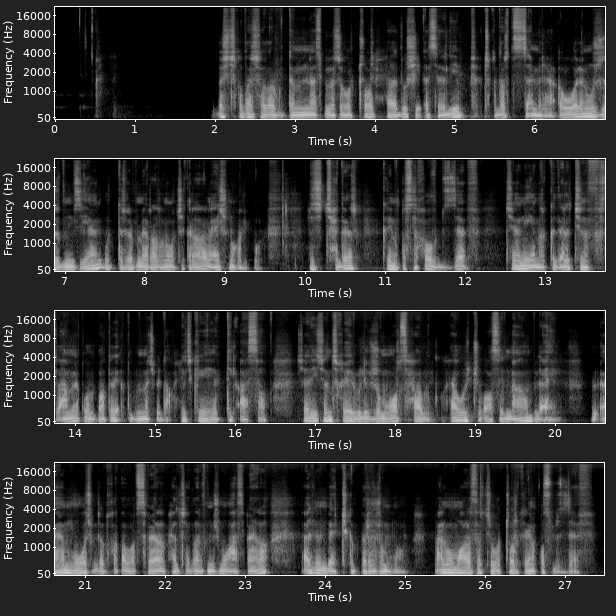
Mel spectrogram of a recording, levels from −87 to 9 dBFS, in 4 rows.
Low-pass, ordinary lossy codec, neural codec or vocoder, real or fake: none; none; none; real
